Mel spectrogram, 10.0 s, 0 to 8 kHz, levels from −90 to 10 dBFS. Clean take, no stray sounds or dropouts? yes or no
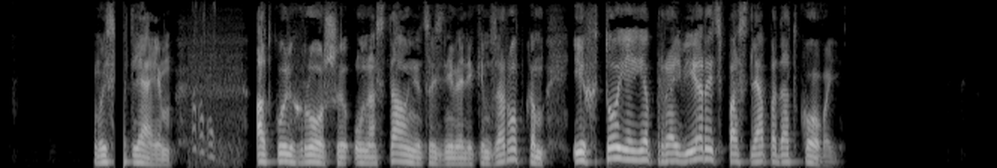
no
